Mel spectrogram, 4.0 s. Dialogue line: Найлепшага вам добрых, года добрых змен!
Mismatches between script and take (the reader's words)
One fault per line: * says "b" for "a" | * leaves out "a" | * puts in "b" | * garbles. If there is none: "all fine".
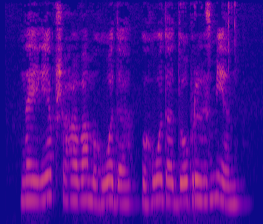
* says "года" for "добрых"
